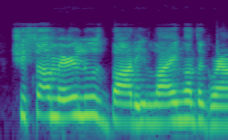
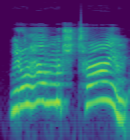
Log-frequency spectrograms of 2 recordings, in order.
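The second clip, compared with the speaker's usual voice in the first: much higher, pressing urgency; urgent; 11 semitones higher than usual. A narrator's reading. Catherine urging the sheriff, urgent and high. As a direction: hurry him, it's urgent. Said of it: "urged Catherine".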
